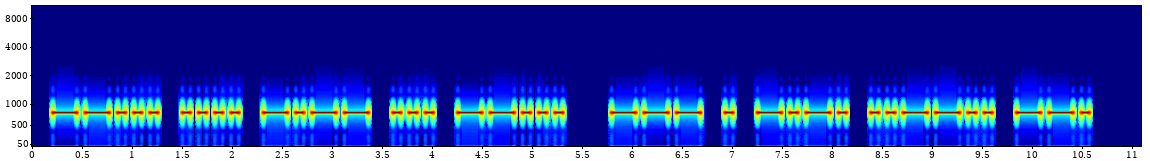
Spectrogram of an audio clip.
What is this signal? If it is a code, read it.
Morse code, heard as a keyed tone, about 15 wpm, 800 Hz. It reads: 7HYS7 OEC?G
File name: morse mp3 / revision12-vitesse 14 mots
